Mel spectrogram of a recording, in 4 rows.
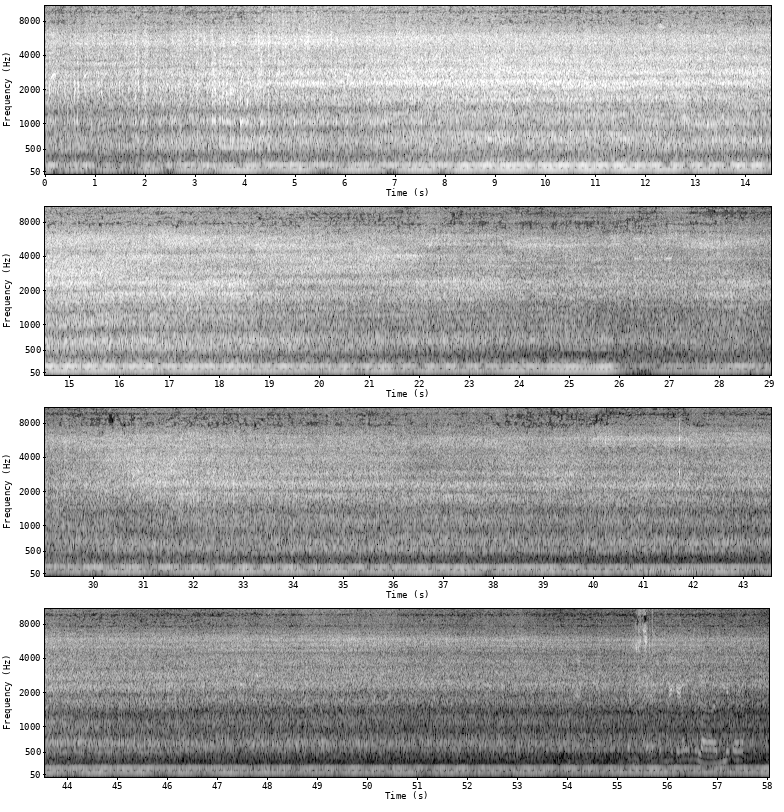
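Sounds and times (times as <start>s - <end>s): combine harvester running: 0.0s - 58.0s.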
